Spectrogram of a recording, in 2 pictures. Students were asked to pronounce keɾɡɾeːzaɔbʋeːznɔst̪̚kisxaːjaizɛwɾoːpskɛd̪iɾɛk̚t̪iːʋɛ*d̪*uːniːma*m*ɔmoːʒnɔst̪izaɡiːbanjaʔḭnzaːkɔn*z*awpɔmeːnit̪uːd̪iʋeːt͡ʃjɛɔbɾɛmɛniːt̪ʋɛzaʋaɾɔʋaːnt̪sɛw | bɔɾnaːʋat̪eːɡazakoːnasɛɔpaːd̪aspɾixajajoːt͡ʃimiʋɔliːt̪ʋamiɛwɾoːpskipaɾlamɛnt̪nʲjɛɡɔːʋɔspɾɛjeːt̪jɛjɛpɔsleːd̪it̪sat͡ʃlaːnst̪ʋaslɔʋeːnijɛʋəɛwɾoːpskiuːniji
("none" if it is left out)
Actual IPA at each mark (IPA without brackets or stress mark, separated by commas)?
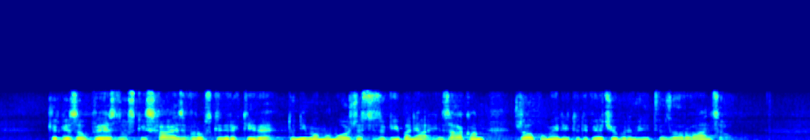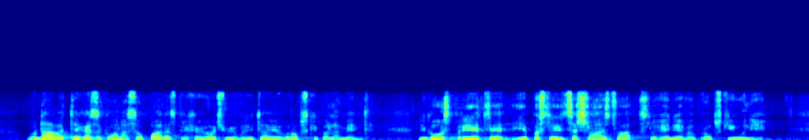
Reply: t̪, m, ʒ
